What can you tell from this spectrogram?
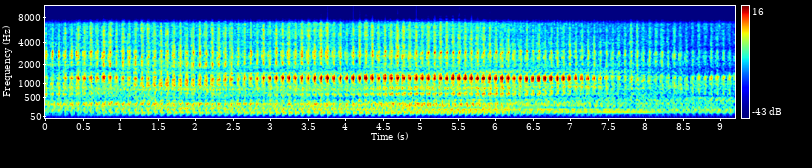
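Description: Yanmar YM2000 compact tractor's two-cylinder diesel engine running with a fast, even knocking beat as the tractor drives off. It gets louder as it passes close by a few seconds in, then fades as it moves away near the end.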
